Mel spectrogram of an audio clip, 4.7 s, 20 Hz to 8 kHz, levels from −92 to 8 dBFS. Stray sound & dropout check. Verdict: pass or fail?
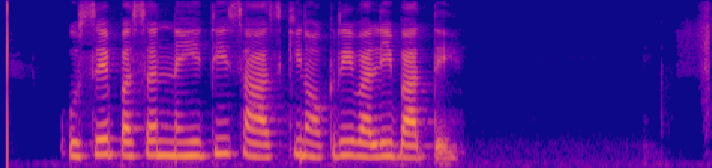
pass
